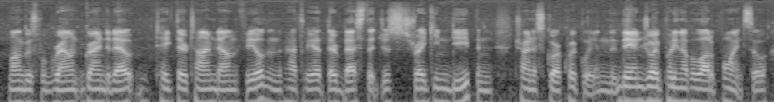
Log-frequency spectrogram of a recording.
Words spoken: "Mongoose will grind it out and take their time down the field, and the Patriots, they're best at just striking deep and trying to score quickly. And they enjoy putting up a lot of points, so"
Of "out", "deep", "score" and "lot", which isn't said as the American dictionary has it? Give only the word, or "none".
none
